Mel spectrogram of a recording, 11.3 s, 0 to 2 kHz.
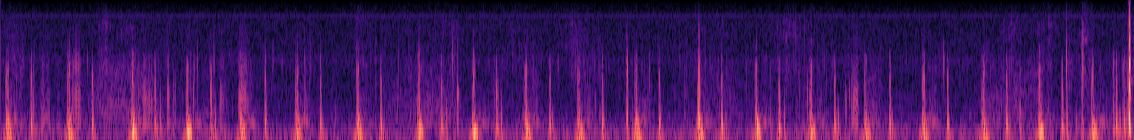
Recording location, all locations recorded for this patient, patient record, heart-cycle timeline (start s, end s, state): tricuspid valve (TV)
aortic valve (AV)+pulmonary valve (PV)+tricuspid valve (TV)+mitral valve (MV)
#Age: Child
#Sex: Female
#Height: 121.0 cm
#Weight: 21.9 kg
#Pregnancy status: False
#Murmur: Present
#Murmur locations: tricuspid valve (TV)
#Most audible location: tricuspid valve (TV)
#Systolic murmur timing: Early-systolic
#Systolic murmur shape: Plateau
#Systolic murmur grading: I/VI
#Systolic murmur pitch: Low
#Systolic murmur quality: Harsh
#Diastolic murmur timing: nan
#Diastolic murmur shape: nan
#Diastolic murmur grading: nan
#Diastolic murmur pitch: nan
#Diastolic murmur quality: nan
#Outcome: Abnormal
#Campaign: 2015 screening campaign
0.00	0.03	unannotated
0.03	0.14	S1
0.14	0.27	systole
0.27	0.38	S2
0.38	0.64	diastole
0.64	0.78	S1
0.78	0.90	systole
0.90	1.00	S2
1.00	1.26	diastole
1.26	1.42	S1
1.42	1.54	systole
1.54	1.64	S2
1.64	1.82	diastole
1.82	1.96	S1
1.96	2.08	systole
2.08	2.18	S2
2.18	2.38	diastole
2.38	2.52	S1
2.52	2.62	systole
2.62	2.72	S2
2.72	2.92	diastole
2.92	3.06	S1
3.06	3.18	systole
3.18	3.28	S2
3.28	3.54	diastole
3.54	3.68	S1
3.68	3.78	systole
3.78	3.88	S2
3.88	4.14	diastole
4.14	4.28	S1
4.28	4.39	systole
4.39	4.50	S2
4.50	4.70	diastole
4.70	4.84	S1
4.84	4.93	systole
4.93	5.02	S2
5.02	5.24	diastole
5.24	5.36	S1
5.36	5.46	systole
5.46	5.56	S2
5.56	5.76	diastole
5.76	5.88	S1
5.88	5.99	systole
5.99	6.12	S2
6.12	6.32	diastole
6.32	6.46	S1
6.46	6.56	systole
6.56	6.66	S2
6.66	6.92	diastole
6.92	7.08	S1
7.08	7.18	systole
7.18	7.28	S2
7.28	7.50	diastole
7.50	7.66	S1
7.66	7.76	systole
7.76	7.88	S2
7.88	8.08	diastole
8.08	8.20	S1
8.20	8.31	systole
8.31	8.42	S2
8.42	8.62	diastole
8.62	8.76	S1
8.76	8.87	systole
8.87	8.98	S2
8.98	9.19	diastole
9.19	9.34	S1
9.34	9.44	systole
9.44	9.54	S2
9.54	9.80	diastole
9.80	9.94	S1
9.94	10.04	systole
10.04	10.14	S2
10.14	10.34	diastole
10.34	10.48	S1
10.48	10.60	systole
10.60	10.70	S2
10.70	10.89	diastole
10.89	11.02	S1
11.02	11.34	unannotated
